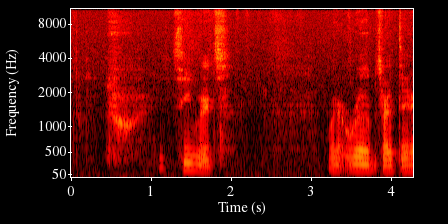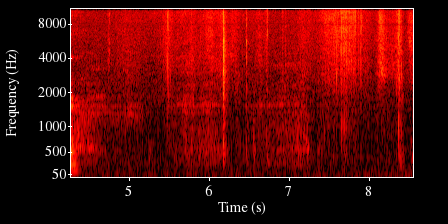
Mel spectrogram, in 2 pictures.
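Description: Fingers rub and tug softly at a sock on a foot.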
